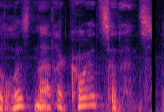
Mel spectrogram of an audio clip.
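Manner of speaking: light Canadian rural farmer twang, pitched high; mock-innocent Canadian rural accent. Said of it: "at the way I said it".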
